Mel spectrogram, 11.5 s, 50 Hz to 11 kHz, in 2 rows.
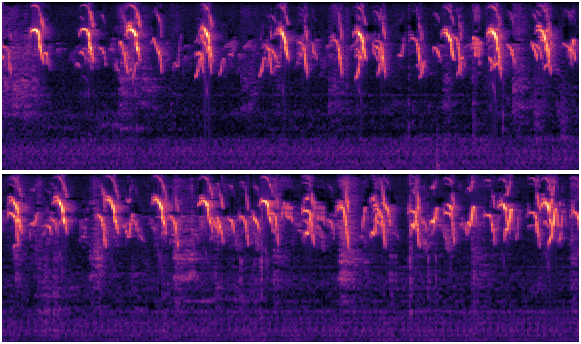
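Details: A fresh hatch of chicks, Sultan, Brahma, İspenç and Ameraucana breeds together, dated 1 September 2019, peeping shrilly and constantly: sharp, high, falling cheeps, many birds calling at once in rapid overlapping bursts, with faint steady hum beneath.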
